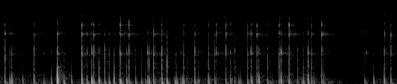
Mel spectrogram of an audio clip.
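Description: Long white nails tap rapidly on two solid round wooden slice coasters. The dry, woody taps have a low knock and a faint bright click, and each dies away almost instantly. A steady irregular patter runs on, then stops briefly before a few final taps.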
